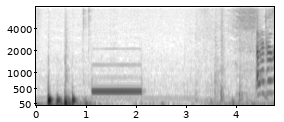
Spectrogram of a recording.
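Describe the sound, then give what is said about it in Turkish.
A blocked call produces a telephone busy tone: one steady, mid-pitched beep lasting about a second. It follows a few short voice sounds, then comes a quiet gap and faint rustling before other sounds return. “Ay bak engellemiş, bak birini arıyorum mesela, adam beni engellemiş direkt.”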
